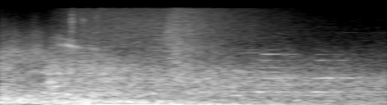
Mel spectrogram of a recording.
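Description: A glider snaps open with a whoosh.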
